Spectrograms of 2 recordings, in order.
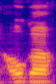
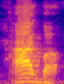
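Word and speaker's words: Ogbah: Ogba. I don't know how to say his name. Agba? Yeah. Agba. That's good.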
